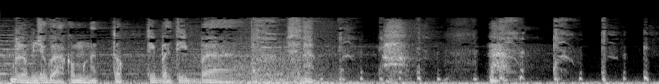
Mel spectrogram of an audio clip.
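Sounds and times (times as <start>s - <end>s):
speech: 0.1s - 3.2s
person coughing: 2.6s - 6.5s.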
